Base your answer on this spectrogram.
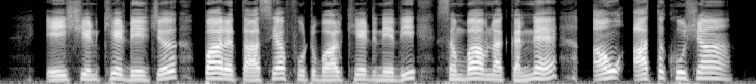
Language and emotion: Dogri, happy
